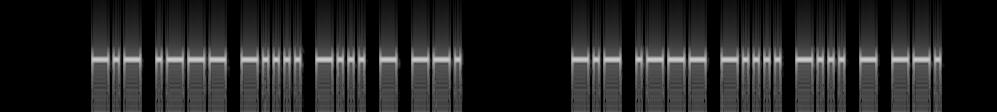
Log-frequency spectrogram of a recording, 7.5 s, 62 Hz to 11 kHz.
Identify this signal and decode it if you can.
Morse code, heard as a keyed tone, about 30 wpm, 700 Hz. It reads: KJ6BTG KJ6BTG
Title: USA Call Signs - 6 Characters - Repeated 3x - 30wpm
